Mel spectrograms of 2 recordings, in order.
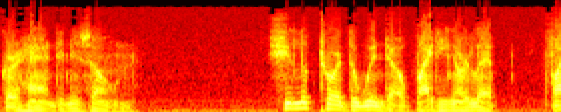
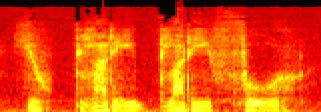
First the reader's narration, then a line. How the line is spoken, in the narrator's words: she whispered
